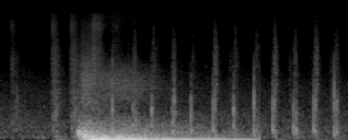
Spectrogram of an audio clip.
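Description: A loud gunshot booms and rumbles away.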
